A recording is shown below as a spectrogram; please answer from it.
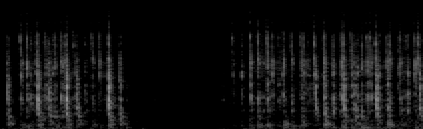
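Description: Bare fingertips type very fast on a black plastic mechanical keyboard with clicky switches, giving dense, bright, sharp clicks. The typing stops for about a second of near silence and then resumes in an equally rapid burst.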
